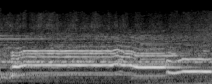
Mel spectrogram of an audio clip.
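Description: Sped-up, high-pitched nightcore singing voice holding one long note, with the drums and bass dropped out beneath it; the note wavers briefly and steps down near the end.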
